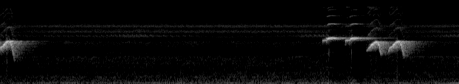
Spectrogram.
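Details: A sooty-headed bulbul, a caged competition singer from Bogor, ends one phrase with a falling slur, then after a pause sings two level whistles and three quick downward-sweeping notes, over a soft steady hum.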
